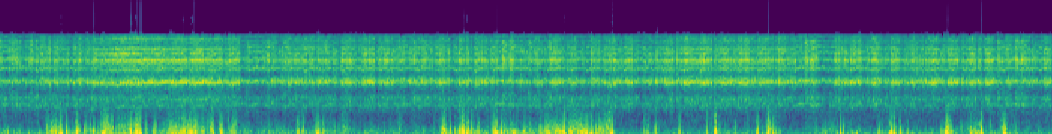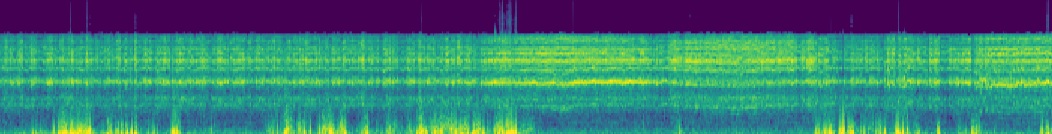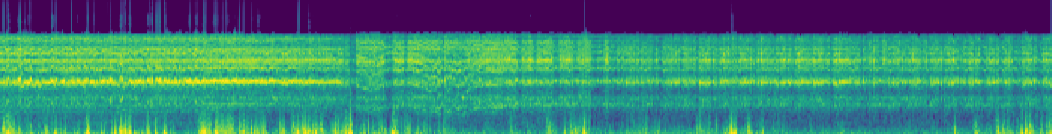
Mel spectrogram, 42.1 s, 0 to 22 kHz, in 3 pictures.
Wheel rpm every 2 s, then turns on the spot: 230, 230, 230, 240, 230, 230, 230, 240, 240, 230, 230, 230, 230, 220, 200, 220, 220, 220, 230, 230, 230.
none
